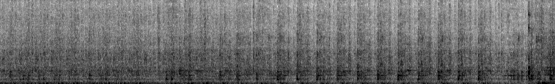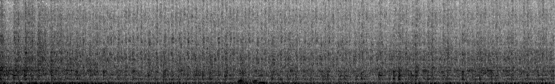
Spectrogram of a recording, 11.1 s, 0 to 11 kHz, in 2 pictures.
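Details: VW Beetle 2.0 petrol at idle: lumpy, uneven running with irregular stumbles, intermittently running on as few as one cylinder. The misfire cause is not yet identified.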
